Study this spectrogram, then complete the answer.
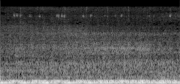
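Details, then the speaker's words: Carbureted engine after replacing QFT carb with Edelbrock 1405 and manual choke, tuned to 14 degrees timing: smooth, even steady idle at 1,000 RPM, no backfiring or misses, warm after an hour idling; normal idle. "we have a nice solid 1,000 RPM idle. No backfiring through the exhaust. No weirdness. All smoothness."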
